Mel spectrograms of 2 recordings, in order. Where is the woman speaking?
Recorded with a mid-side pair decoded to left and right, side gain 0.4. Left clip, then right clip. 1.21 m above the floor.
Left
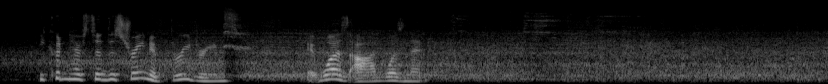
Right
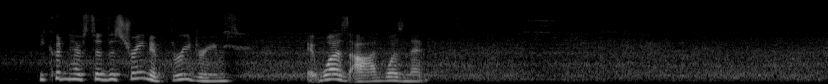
15° left, 0.7 m.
